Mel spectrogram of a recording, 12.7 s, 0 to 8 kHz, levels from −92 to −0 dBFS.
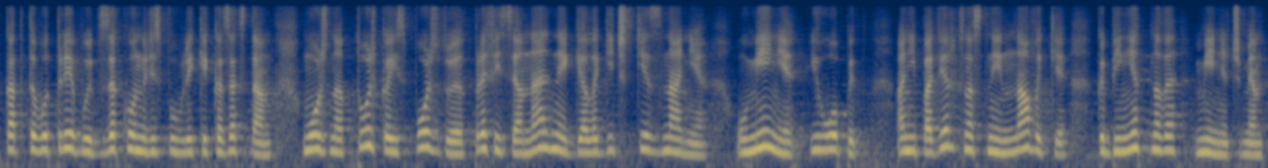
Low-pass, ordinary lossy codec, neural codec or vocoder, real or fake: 7.2 kHz; none; codec, 16 kHz, 0.3 kbps, FocalCodec; fake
